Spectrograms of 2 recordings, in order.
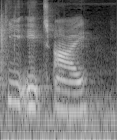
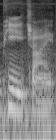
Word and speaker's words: Phi: It's spelled P-H-I and then P-H-I, or Phi Island. Most people call it Phi Island.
